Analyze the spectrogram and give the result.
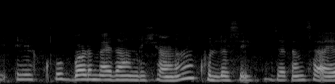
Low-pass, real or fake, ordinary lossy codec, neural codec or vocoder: none; fake; none; codec, 16 kHz, 8 kbps, FreqCodec, smaller model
